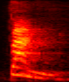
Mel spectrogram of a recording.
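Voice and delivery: very loud bang; gun bang. A narrator's reading. Narrator voicing the potato gun. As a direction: fire it off loud.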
